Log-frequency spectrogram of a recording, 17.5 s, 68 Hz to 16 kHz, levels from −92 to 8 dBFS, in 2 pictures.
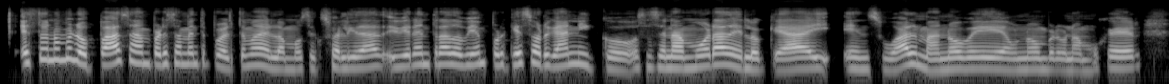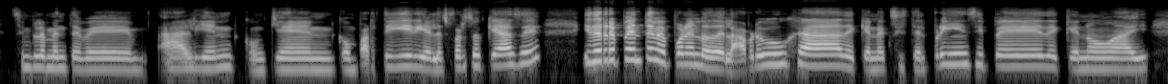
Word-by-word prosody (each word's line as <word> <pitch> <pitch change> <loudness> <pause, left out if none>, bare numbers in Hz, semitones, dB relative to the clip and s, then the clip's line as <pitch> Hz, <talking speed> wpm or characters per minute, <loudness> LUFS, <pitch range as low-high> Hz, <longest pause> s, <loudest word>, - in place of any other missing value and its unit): esto 335 +6 -1
no 335 - -2
me 355 - -3
lo 255 -4 +1
pasan 265 +2 +3
precisamente 255 +1 -4
por 220 -4 -4
el 190 - -7
tema 235 +1 -3
de 225 - -1
la 190 - -3
homosexualidad, 195 +3 -5
y - - -5
hubiera 225 +3 -3
entrado 250 -1 -2
bien, 245 +3 -4
porque 240 -1 -4
es 265 +3 -5
orgánico. 230 -6 -3
O - - -9
sea, 205 0 -15
se 200 - -6
enamora 215 +5 +2
de 220 -3 -1
lo 180 -2 -3
que 175 -1 -4
hay 195 - +1
en 190 -1 -8
su 175 0 -6
alma. 215 -9 0
No 185 +1 -3
ve 190 -1 -2
a 180 - -5
un 180 +1 -10
hombre 180 -1 -8
o - - -8
una 170 -1 -8
mujer, 195 +5 -4 0.3
simplemente 200 -2 -5
ve 180 -1 -2
a 95 +1 -1
alguien 195 - -4
con 170 - -11
quien 180 0 -2
compartir 210 +4 -1
y 200 - +3
el 180 -1 0
esfuerzo 205 +5 -3
que 230 - 0
hace 265 +9 +3 0.3
y - - +1
de 300 - +13
repente 330 +1 +8
me 300 -4 +5
ponen 250 -1 +2
lo 200 - +4
de 185 -1 +5
la - - +2
bruja, 230 0 +5
de 205 - -1
que 180 - -3
no 185 - -2
existe 195 0 -10
el 180 - -7
príncipe, 225 -3 0
de 210 -2 -2
que 185 - -5
no 185 0 -1
hay 180 +1 -1
205 Hz, 235 wpm, -22 LUFS, 185-245 Hz, 0.3 s, de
